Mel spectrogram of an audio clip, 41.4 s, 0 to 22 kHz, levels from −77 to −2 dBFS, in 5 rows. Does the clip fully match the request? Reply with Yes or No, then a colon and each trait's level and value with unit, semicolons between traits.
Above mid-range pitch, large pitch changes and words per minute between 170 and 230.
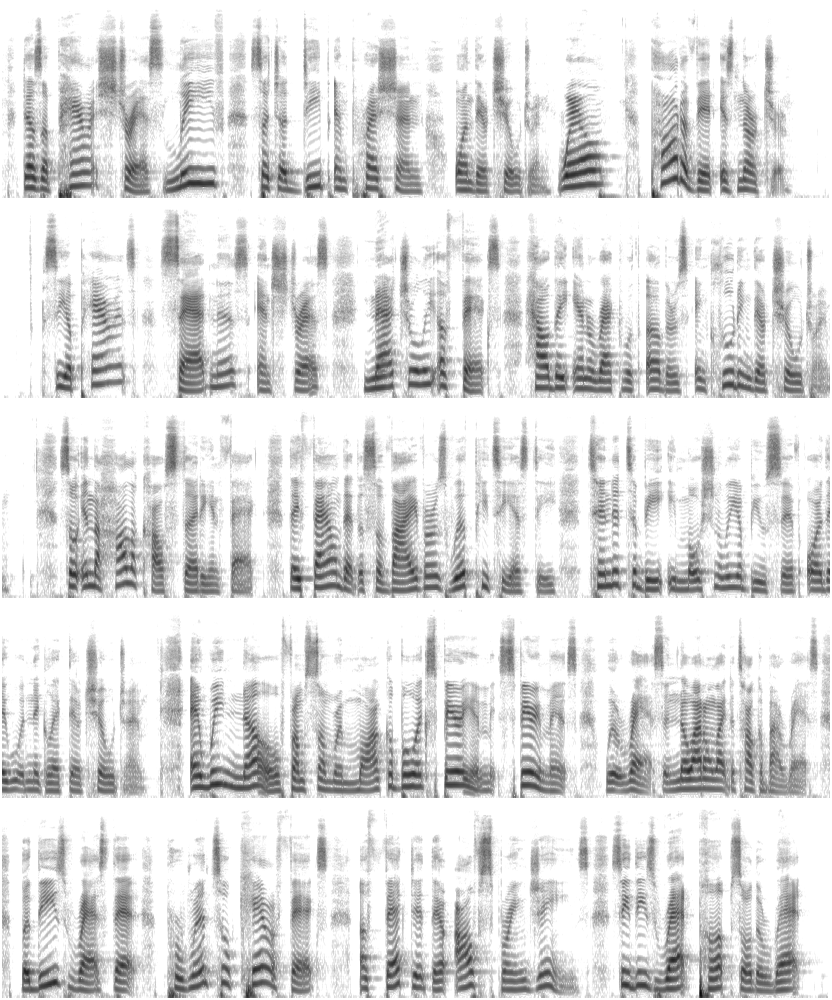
No: high, 195 Hz; wide, 6.3 semitones; average, 140 wpm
